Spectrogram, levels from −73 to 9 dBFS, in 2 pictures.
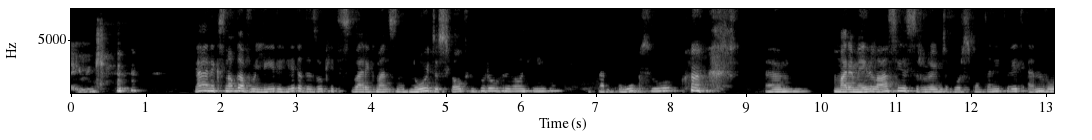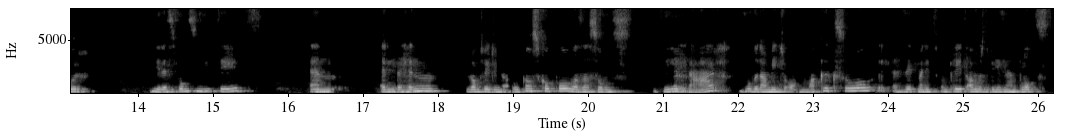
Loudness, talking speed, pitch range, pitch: -22 LUFS, 160 wpm, 195-235 Hz, 210 Hz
